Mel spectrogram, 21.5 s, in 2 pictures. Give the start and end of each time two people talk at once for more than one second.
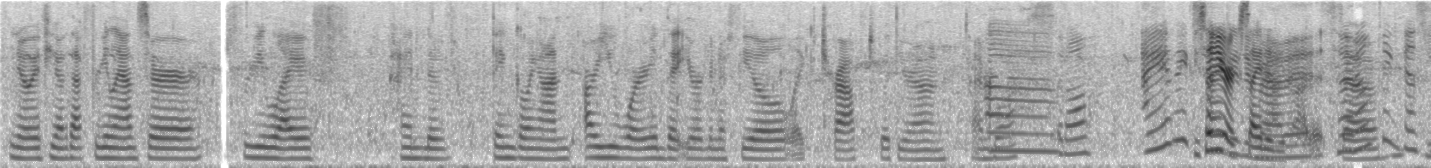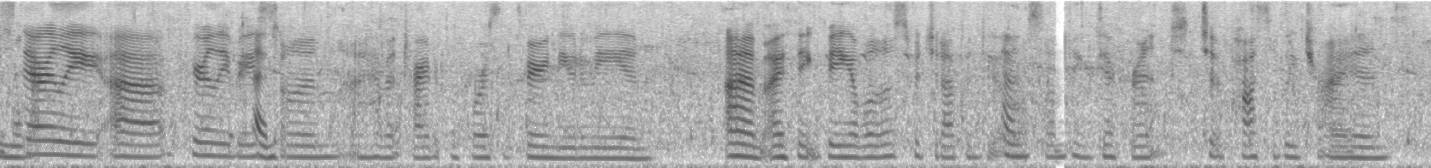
8.9-11.0

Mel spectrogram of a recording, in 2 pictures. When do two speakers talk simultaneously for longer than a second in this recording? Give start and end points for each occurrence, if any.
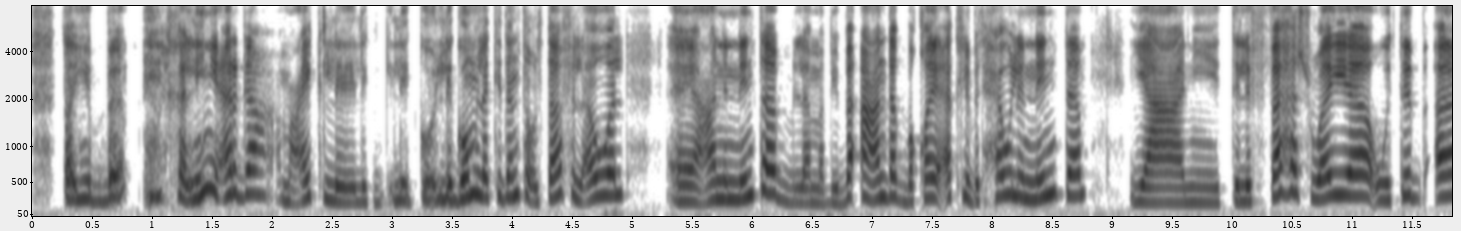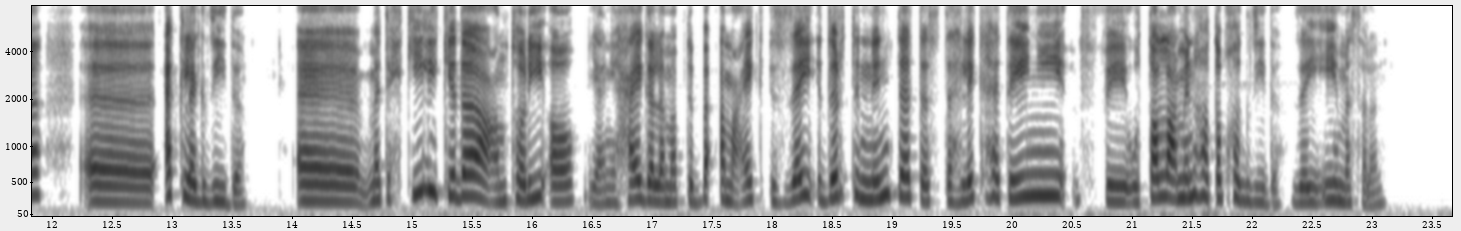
none

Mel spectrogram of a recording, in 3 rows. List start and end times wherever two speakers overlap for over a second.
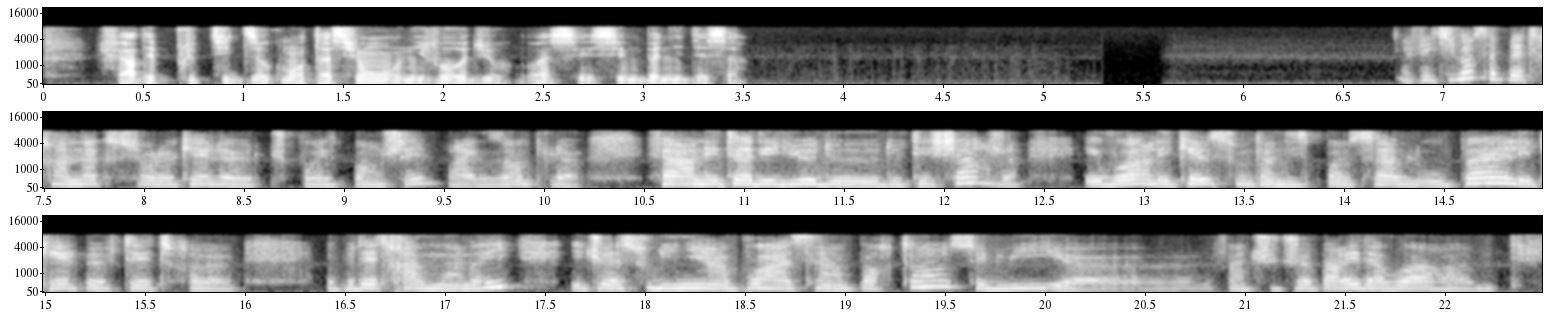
none

